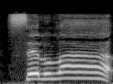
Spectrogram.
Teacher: na palavra celular, as sílabas átonas são o sé e o lu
